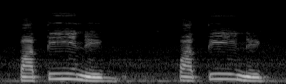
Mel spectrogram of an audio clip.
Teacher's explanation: First syllable pa, second syllable ti, third syllable nig. The accent is in the second syllable, pa, tinig.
